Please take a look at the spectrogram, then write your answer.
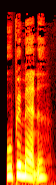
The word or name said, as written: ubemandet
